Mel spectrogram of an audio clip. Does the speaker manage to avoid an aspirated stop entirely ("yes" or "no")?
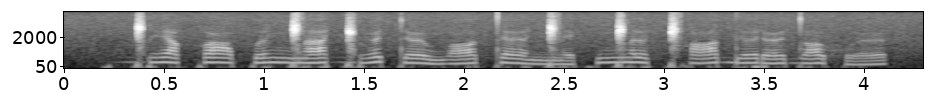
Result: no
